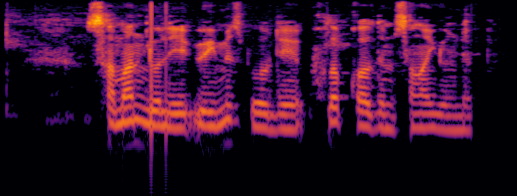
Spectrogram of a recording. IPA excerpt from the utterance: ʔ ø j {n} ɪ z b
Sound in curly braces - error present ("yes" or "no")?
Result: yes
